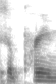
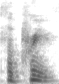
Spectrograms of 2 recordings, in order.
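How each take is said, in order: First: The s sound is a clear hiss. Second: The s sound is lisped through the teeth. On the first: "he wouldn't say Supreme" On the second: "He say Supreme"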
